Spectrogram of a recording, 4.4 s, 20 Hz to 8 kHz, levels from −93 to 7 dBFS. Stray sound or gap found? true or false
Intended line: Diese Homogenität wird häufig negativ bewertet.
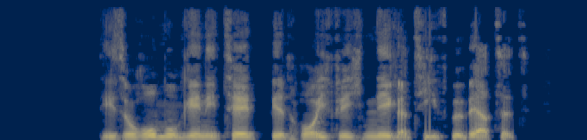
false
